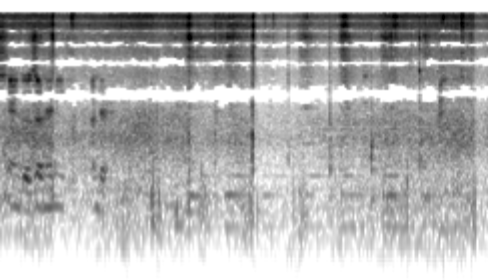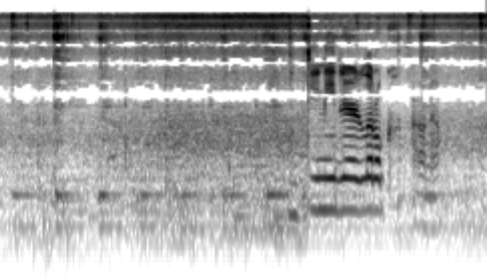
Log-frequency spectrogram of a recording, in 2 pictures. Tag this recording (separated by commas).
Speech, Strum, Musical instrument, Music, Acoustic guitar, Guitar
